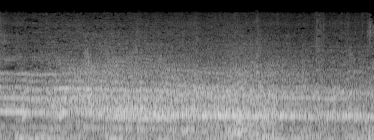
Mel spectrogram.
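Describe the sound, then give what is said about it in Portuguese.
A pirate ship's crew of many voices roars a loud, sustained battle cry, shouting and whooping together in one continuous wall of yelling that never lets up. “Quando a bandeira negra estava no topo do mastro, a capitã gritava e os olhos da tripulação brilhavam para a batalha”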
